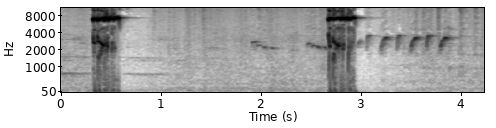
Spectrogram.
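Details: Young blue-crowned hanging parrot calling, from a lure recording: two loud, sharp, very high piercing notes about two seconds apart, then a quick run of six short thin rising chirps, with faint whistled notes in between and a low background hiss.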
